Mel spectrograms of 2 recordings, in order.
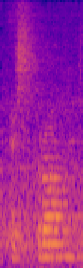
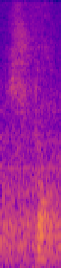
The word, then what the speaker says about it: strong: So it needs practice because if your language doesn't admit clusters, if you are a speaker of Spanish, Estron or Japanese, then you have to learn about those differences and learn to hear as well as to pronounce strong phonetic rules for regular inflections.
